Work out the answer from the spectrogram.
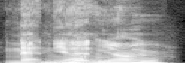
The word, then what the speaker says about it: Netanyahu: nyaho whatever how do you say his name Netanyahu Netanyahu they went to him and they basically said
